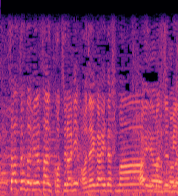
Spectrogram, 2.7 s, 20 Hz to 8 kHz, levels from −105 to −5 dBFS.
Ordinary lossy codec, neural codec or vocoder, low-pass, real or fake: none; none; 7.2 kHz; real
